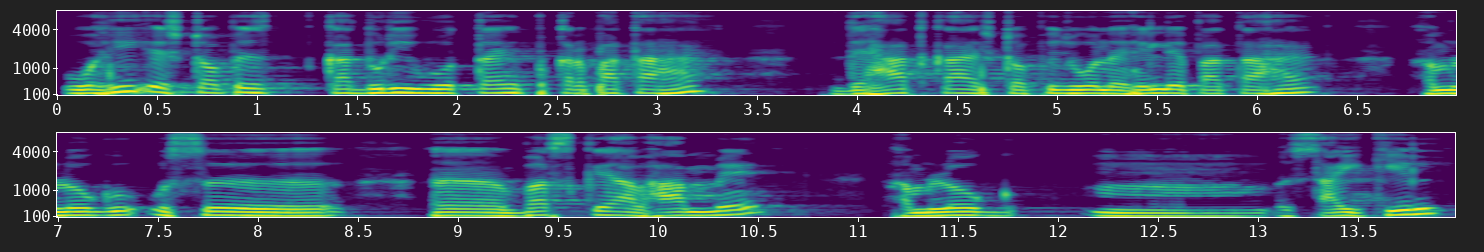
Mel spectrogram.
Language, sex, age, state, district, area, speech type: Hindi, male, 30-45, Bihar, Samastipur, rural, spontaneous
